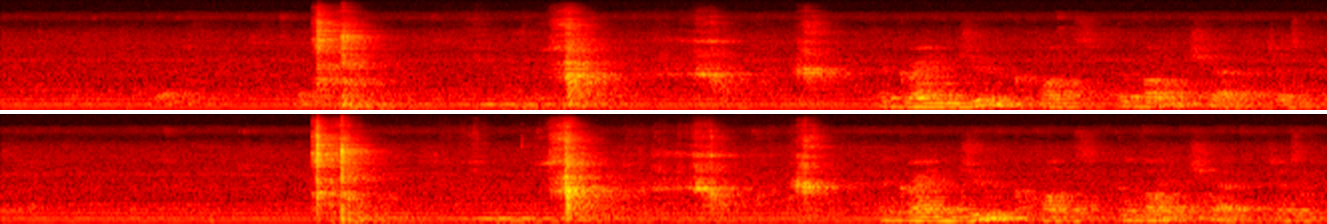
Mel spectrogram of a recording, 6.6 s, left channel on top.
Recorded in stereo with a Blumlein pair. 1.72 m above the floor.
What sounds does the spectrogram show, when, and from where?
1.6 s chewing: 60° right, 0.6 m
4.4 s a man speaking: straight ahead, 1.8 m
